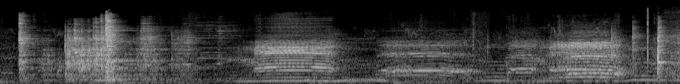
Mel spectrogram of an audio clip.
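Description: A sheep being fattened in Wicklow bleats three times in long, wavering cries, fairly loud, after a brief burst of rough, noisy rumble at the start.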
